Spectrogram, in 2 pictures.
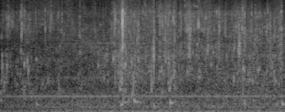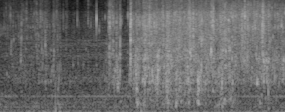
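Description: Water splashing and lapping at a small fishing boat, over a steady low rumble and a faint steady hum; the splashing grows louder and busier about five seconds in.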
